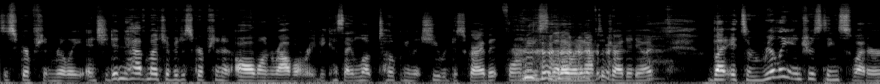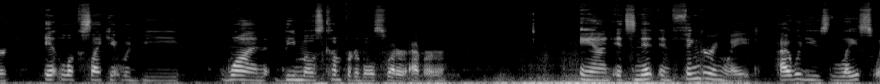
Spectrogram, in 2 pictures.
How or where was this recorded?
outdoors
